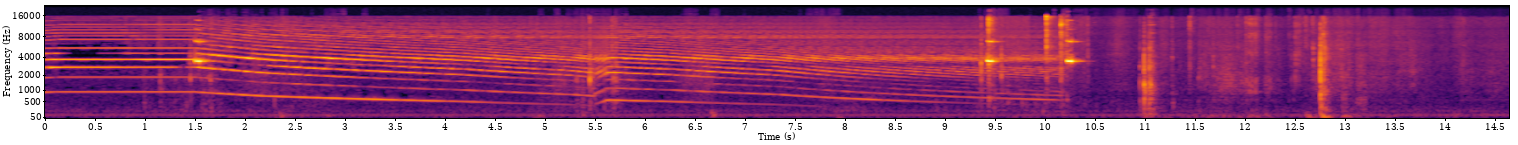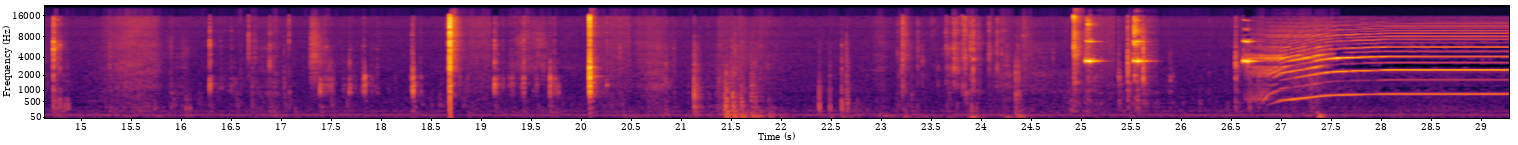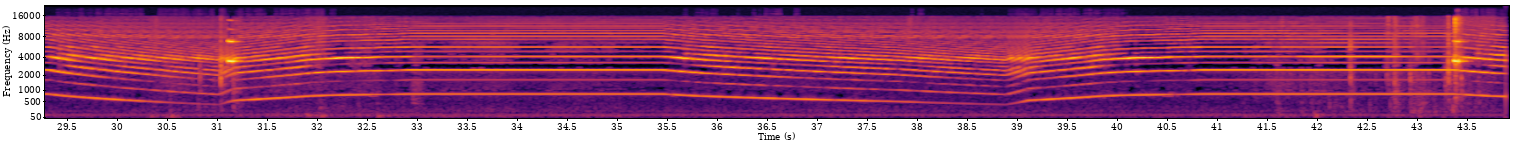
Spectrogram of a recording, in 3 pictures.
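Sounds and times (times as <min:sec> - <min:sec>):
electronic siren wailing: 0:00.0 - 0:10.5, 0:26.7 - 0:43.9.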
